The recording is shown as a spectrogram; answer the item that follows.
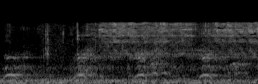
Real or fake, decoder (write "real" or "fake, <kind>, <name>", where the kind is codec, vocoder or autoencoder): real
